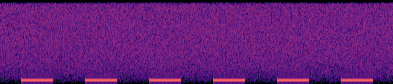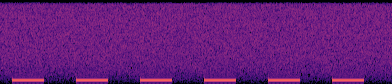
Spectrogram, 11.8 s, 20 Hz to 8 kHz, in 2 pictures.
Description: Telephone call progress tone (single-tone plan, as in Europe, Japan and elsewhere), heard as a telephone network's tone, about 420 Hz, 0.48 s on and 0.48 s off. Busy tone.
